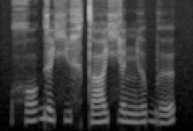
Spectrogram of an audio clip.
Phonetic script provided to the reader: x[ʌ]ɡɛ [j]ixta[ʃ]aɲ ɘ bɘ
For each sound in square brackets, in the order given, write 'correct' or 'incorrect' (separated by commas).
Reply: incorrect, incorrect, incorrect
